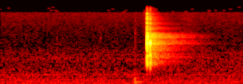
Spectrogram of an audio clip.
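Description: A single short, bright click with a brief ringing tail about one and a half seconds in: the block-connect sound of the Blockly code editor as a dragged block snaps into place in the stack.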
